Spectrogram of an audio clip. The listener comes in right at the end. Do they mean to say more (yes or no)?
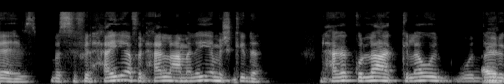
no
